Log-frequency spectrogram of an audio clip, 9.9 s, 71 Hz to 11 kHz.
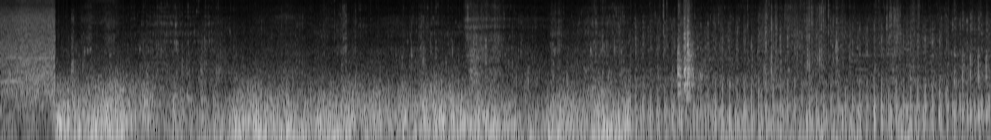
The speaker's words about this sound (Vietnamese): Để kịp về trong ngày thì chuyến đi phải bắt đầu từ lúc tờ mờ sáng. Những chiếc ghe nhỏ phải di chuyển từ 12 đến 14 hải lý mới đến nơi.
